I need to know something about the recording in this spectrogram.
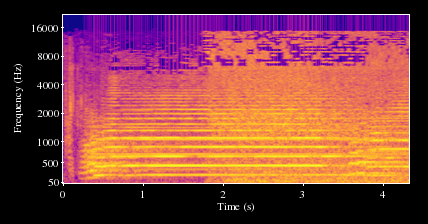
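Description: The Gjallarhorn, a huge curved war horn, blown in one long, steady blast that starts a moment in; a deep rumble joins underneath about halfway, and the note shifts slightly near the end.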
